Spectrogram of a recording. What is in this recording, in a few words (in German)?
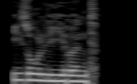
"isolierend", german; adjectives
